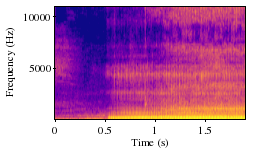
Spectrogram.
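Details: A father snoring in the background: a loud, low, rattling snore on inhalation after a brief quiet moment.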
